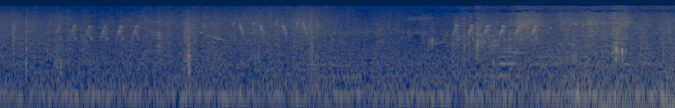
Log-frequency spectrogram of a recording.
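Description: Forest birds chirping in quick series of short, high notes, repeated several times over a faint steady forest hiss.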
